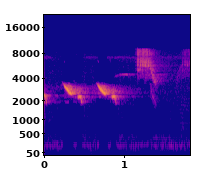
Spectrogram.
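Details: Grey-backed thrush song: two clear, loud whistles, each sliding down in pitch, followed by a high, thin, scratchy twitter that trails off softly.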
